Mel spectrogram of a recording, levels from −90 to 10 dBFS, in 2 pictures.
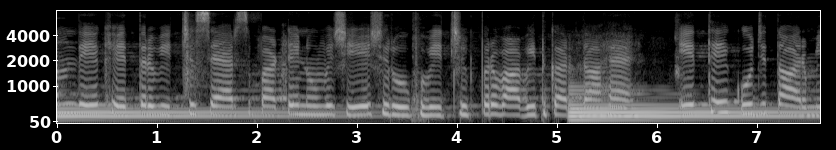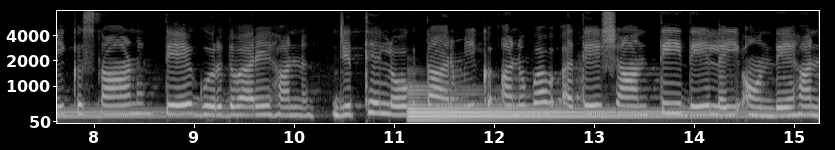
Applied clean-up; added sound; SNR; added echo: none; Bass guitar; 0 dB; none.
